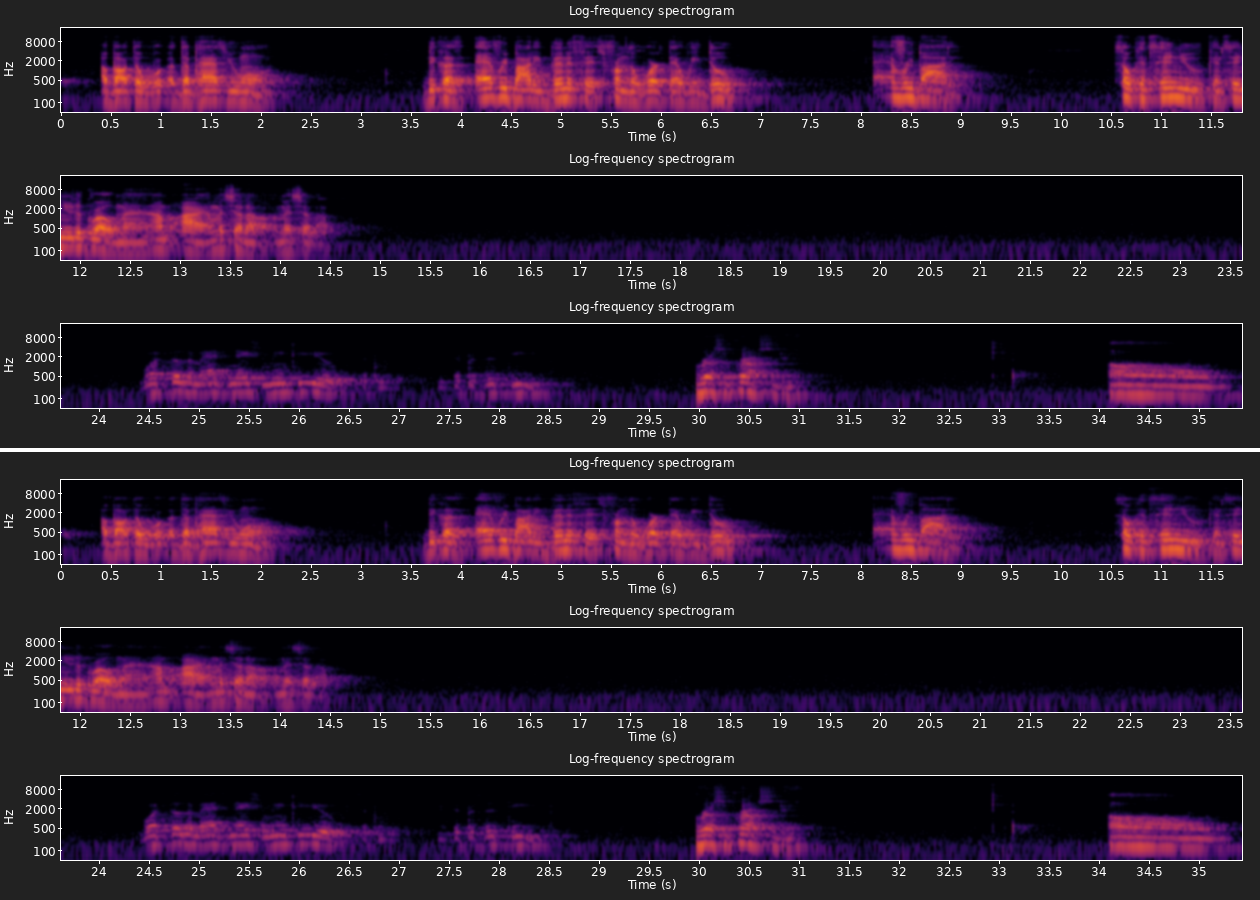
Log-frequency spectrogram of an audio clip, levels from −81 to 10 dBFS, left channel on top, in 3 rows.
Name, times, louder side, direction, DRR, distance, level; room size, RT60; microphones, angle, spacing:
voice 1, 0.4-2.1 3.6-6.7 8.1-9.0 10.5-14.5, left 4 dB, 60° left, 0.7 m, -27 dB
voice 2, 24.4-26.4 26.8-26.9 27.5-28.3, equal, 60° right, 2.3 m, -42 dB
voice 3, 30.0-31.0 34.1-35.3, equal, 25° right, 0.7 m, -35 dB
15.0 x 14.0 x 3.9 m
head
